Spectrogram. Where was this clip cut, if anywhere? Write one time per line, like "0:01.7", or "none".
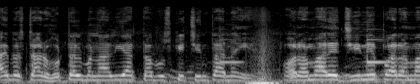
0:02.7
